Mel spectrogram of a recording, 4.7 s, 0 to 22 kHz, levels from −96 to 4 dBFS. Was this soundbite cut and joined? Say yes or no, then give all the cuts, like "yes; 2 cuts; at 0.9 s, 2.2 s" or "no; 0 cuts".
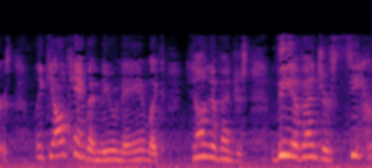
yes; 1 cut; at 1.1 s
